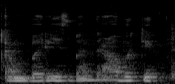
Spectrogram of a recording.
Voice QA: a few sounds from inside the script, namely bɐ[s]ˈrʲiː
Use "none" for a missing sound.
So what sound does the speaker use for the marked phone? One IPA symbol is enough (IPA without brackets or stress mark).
none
